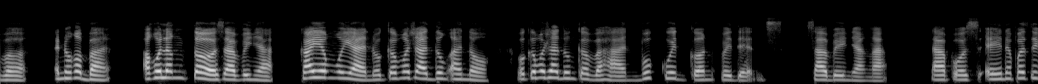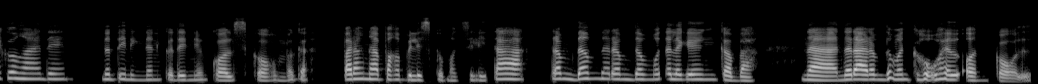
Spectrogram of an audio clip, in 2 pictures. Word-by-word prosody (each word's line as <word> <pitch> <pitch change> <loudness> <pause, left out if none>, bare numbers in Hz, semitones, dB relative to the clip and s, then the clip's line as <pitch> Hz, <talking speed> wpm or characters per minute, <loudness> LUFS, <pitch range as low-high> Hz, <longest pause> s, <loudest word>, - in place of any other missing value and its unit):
ba 205 -1 +2 0.4
ano 285 - +1
ka 300 - +6
ba, 220 -2 +4 0.4
ako 260 +4 +6
lang 305 -2 +3
'to", 265 -7 +10
sabi 225 -1 +4
niya, 190 -2 0 0.3
"Kaya 310 +3 +8
mo 295 - -4
yan, 225 -7 +5
huwag 220 0 -6
kang 275 +2 0
masyadong 270 -3 +3
ano, 210 -7 -1 0.2
huwag 245 - -4
kang 300 - +4
masyadong 300 -3 +2
kabahan, 210 -6 -1
book 285 +8 -5
with 275 -7 -2
confidence", 210 0 -4 0.2
sabi 210 -1 +1
niya 175 -1 -4
nga. 170 0 -2 0.5
Tapos, 215 0 0
eh, 245 +1 +1
napansin 290 +2 -2
ko 285 -2 -2
nga 255 0 -3
din, 245 0 -9 0.3
no'ng 240 -2 -6
tinignan 215 -2 -9
ko - - -6
din 205 +1 -5
yung 220 - -21
calls 185 0 -3
ko, 180 +1 -5
kumbaga, 185 +3 -10 0.3
parang 250 +2 +1
napakabilis 225 -4 -3
ko - - -11
magsalita, 205 +7 -2 0.3
ramdam 260 +1 -2
na 260 - -6
ramdam 235 -1 -4
mo 235 - -7
talaga 235 -2 -3
yung 230 -1 -6
kaba 180 -4 -3 0.5
na 200 -3 +4
nararamdaman 230 +2 +2
ko, 230 0 -2
while 220 -3 +1
on 180 -1 -3
call. 150 -4 -4
225 Hz, 165 wpm, -22 LUFS, 205-255 Hz, 0.5 s, to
